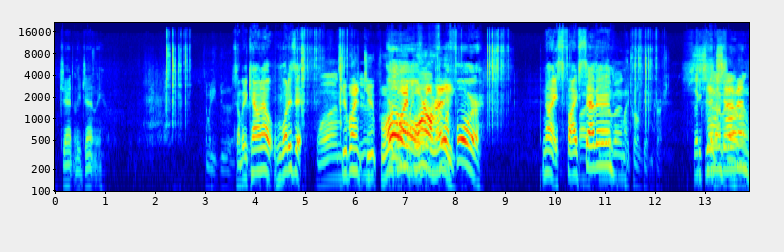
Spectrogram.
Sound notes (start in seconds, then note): 5.7 all counting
